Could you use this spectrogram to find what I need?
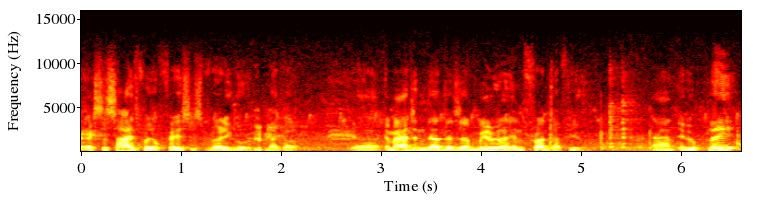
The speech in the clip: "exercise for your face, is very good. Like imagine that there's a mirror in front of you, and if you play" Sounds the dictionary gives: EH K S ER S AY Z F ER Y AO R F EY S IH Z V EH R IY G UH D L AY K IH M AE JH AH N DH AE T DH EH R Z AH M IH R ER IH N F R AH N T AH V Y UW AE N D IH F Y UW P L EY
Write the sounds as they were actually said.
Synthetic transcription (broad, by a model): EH K S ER S AY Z F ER Y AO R F EY S IH Z V EH R IY G UH D L AY K IH M AE JH AH N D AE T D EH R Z AH M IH R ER IH N F R AH N T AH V Y UW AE N D IH F Y UW P L EY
